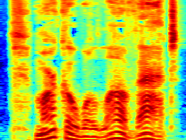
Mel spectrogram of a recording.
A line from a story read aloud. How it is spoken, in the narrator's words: someone shouted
